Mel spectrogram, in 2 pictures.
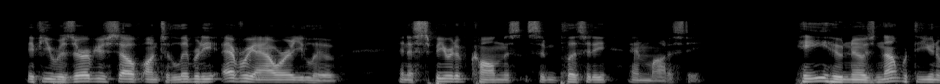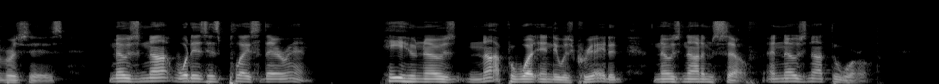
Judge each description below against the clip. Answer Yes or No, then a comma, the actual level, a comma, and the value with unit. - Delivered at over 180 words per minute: No, average, 165 wpm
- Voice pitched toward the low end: Yes, low, 125 Hz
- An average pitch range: Yes, average, 3.5 semitones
